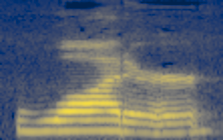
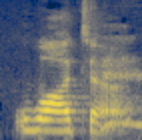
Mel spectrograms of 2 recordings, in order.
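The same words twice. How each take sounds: First: The t sounds like a quick r. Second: The t is left out entirely. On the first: "Ele junta com uma vogalzinha e vira um R" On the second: "eles não vão nem falar water"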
